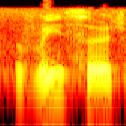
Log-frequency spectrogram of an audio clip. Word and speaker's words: research: you an example like normally in english we stress on the first syllable of a noun and second syllable of a verb so the word research is a noun i'm stressing more on the word re first syllable research is a noun and research is verb so this makes a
